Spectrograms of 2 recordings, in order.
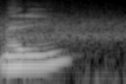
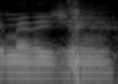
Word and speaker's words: Medellin: medin is it medine yeah that's right medine how do you pronounce it uh medine okay some people say really yeah is that like a Spanish pronunciation it's like uh in in Colombia they say meene is it Colombian really it's span it's Spaniard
